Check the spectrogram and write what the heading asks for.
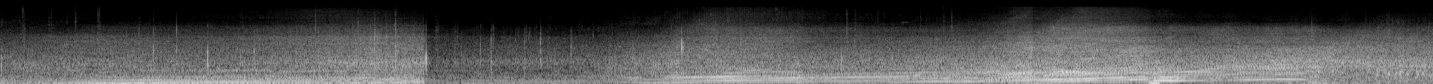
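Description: Sports car engines driving off one after another: a deep, steady engine note, then after a cut a Porsche 911's flat-six accelerating hard, its pitch climbing in several rising sweeps through the upshifts.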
